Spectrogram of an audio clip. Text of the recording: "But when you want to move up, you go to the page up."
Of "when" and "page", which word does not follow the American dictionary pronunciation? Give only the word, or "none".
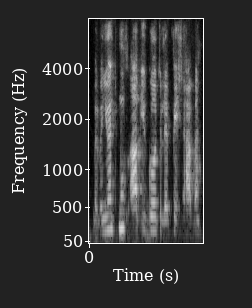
page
